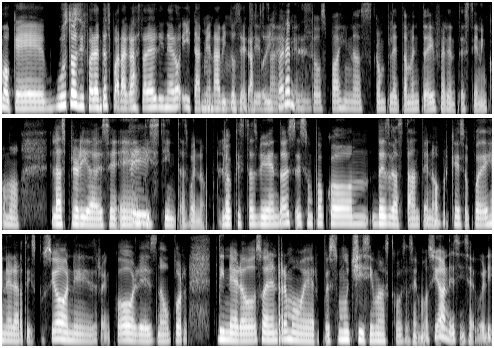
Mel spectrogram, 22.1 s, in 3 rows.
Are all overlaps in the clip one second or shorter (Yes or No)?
No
